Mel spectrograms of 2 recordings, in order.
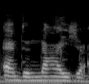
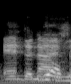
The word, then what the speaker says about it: Adonijah: And if I may, the correction, his name was Adonijah. I knew I was saying it wrong. – Adonijah, yeah, okay.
